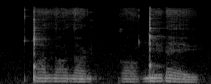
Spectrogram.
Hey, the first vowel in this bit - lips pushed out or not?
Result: yes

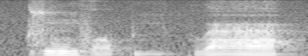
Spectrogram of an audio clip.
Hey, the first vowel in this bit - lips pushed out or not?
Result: yes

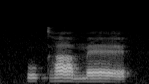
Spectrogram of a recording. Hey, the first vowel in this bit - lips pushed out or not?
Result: yes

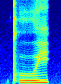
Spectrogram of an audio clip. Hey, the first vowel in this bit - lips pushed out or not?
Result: yes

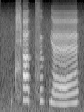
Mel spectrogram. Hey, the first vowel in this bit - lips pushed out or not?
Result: no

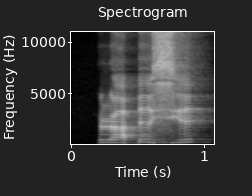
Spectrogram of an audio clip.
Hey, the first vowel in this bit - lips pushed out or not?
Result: no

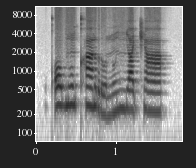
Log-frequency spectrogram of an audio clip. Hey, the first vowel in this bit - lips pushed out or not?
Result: yes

